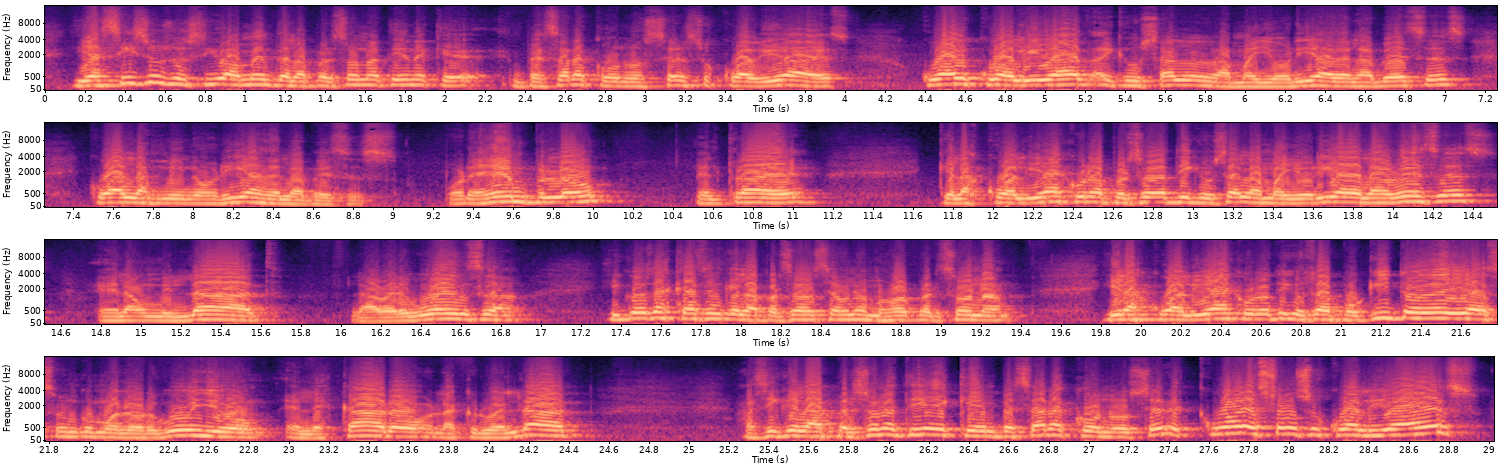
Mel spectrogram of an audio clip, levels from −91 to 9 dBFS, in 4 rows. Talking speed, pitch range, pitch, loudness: 195 wpm, 150-195 Hz, 170 Hz, -5 LUFS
